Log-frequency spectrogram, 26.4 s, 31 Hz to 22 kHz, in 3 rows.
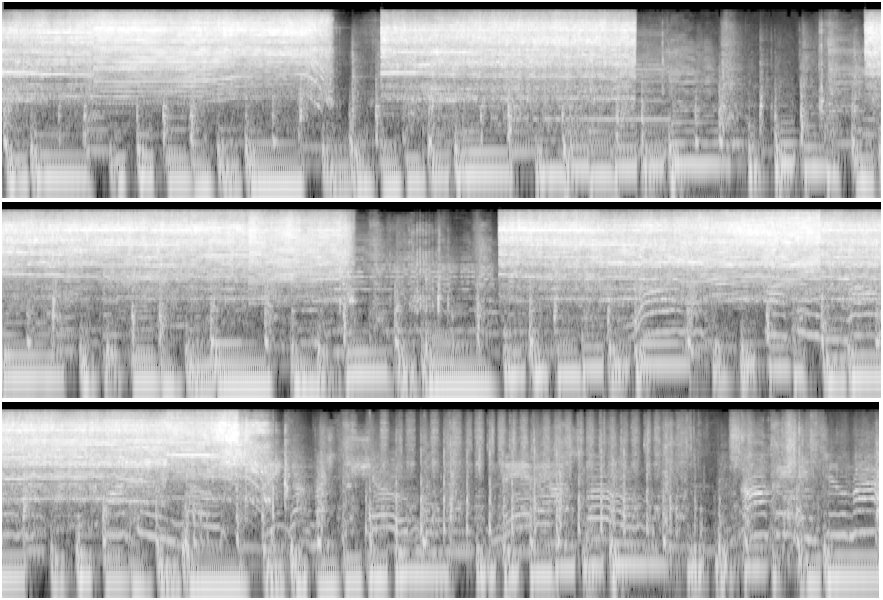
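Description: Circular saw cutting notches into a pressure-treated stair stringer: a series of cuts with short pauses between them, stopping about 20 seconds in. Music plays underneath.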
